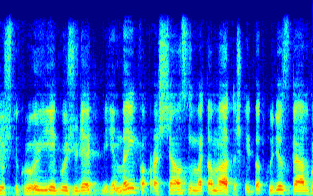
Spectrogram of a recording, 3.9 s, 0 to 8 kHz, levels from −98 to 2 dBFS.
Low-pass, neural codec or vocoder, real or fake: 7.2 kHz; codec, 16 kHz, 1 kbps, FunCodec, trained on Chinese and English, 50 frames a second; fake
